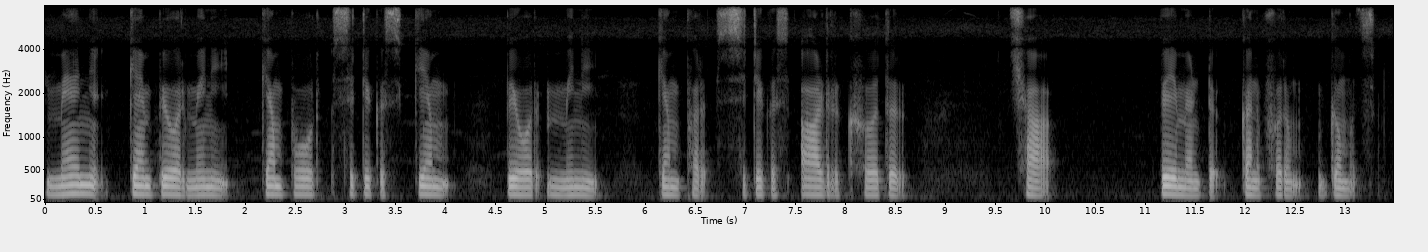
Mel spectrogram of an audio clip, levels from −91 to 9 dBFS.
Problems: none marked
